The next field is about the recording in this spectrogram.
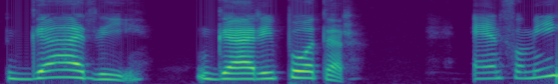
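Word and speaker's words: Гарри: Yes, we do pronounce Harry as Gary.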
